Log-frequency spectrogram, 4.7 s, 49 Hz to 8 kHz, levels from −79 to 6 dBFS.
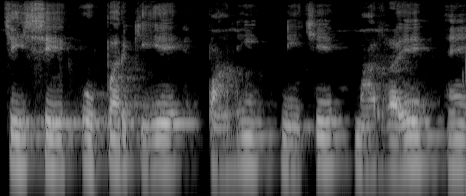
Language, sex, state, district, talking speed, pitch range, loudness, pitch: Hindi, male, Bihar, Lakhisarai, 115 wpm, 105-110 Hz, -29 LUFS, 110 Hz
